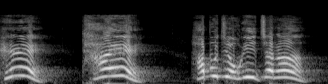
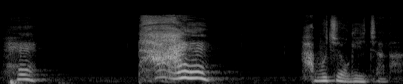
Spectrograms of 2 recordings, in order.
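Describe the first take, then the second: First: Loud, high proclamation of the father's promise; preacher booming the father's promise; ringing shout. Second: Quiet, falling, intimate promise; gentle closing words from the pulpit; soft and hushed. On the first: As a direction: shout it out to the whole church. Preacher proclaims God's words. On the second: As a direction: drop to a near hush and comfort them. Same words, quietly to close. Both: Acted.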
